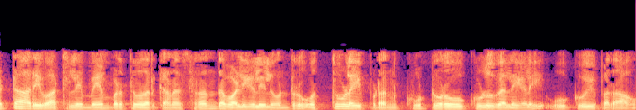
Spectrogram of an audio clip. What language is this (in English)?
Tamil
